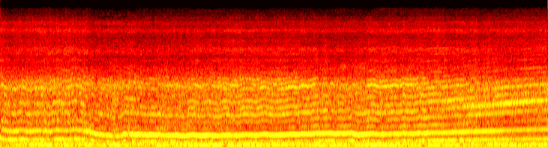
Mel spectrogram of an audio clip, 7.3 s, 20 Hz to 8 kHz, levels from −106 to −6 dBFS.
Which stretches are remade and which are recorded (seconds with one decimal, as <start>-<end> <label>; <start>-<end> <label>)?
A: 0.0-0.8 remade; 0.8-1.3 recorded; 1.3-1.8 remade; 1.8-3.0 recorded; 3.0-5.7 remade; 5.7-7.3 recorded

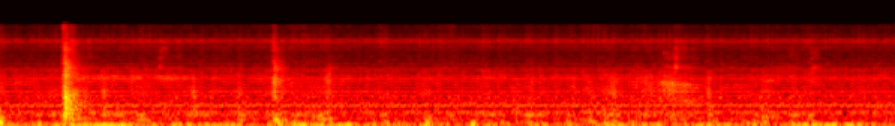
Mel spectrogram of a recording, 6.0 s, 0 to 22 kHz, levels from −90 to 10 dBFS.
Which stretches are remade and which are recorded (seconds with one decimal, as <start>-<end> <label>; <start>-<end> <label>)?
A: 0.0-6.0 remade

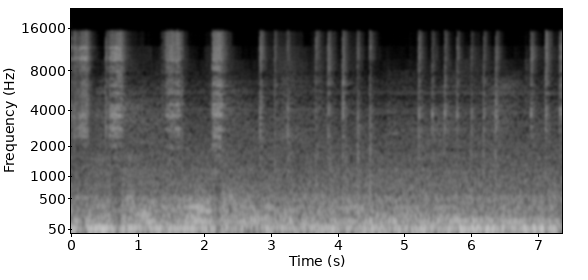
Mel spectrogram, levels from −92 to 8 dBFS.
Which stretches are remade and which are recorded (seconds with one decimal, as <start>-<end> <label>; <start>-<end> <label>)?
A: 0.0-1.1 remade; 1.1-1.9 recorded; 1.9-7.4 remade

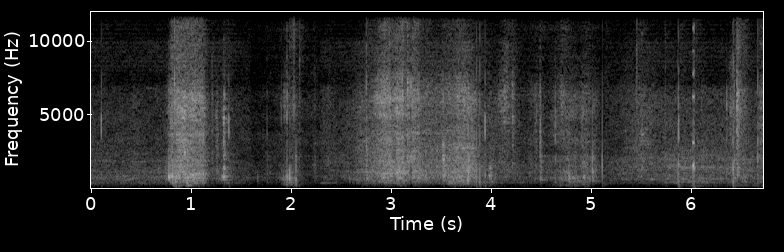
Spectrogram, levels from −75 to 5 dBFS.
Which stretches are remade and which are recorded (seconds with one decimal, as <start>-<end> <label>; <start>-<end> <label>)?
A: 0.0-1.6 recorded; 1.6-2.3 remade; 2.3-4.3 recorded; 4.3-5.2 remade; 5.2-6.7 recorded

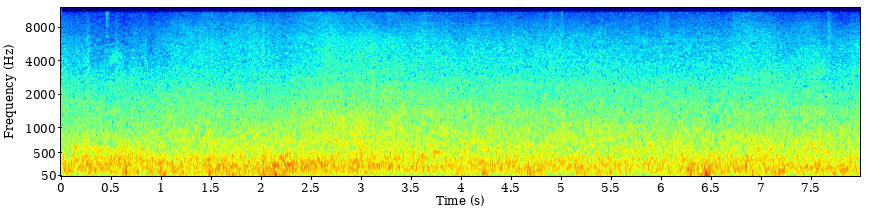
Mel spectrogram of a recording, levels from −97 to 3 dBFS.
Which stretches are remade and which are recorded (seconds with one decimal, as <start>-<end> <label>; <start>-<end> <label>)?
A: 0.0-0.7 remade; 0.7-1.4 recorded; 1.4-4.0 remade; 4.0-6.7 recorded; 6.7-8.0 remade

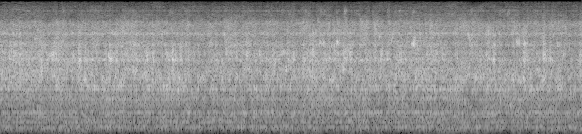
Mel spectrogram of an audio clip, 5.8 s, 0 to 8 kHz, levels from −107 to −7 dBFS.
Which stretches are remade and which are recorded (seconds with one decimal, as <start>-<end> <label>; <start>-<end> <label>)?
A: 0.0-0.4 recorded; 0.4-3.9 remade; 3.9-4.5 recorded; 4.5-5.8 remade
